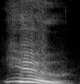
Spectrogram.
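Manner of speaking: loud, very high shriek. Acted. Enemy shrieks at the narrator, loud and high. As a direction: shriek in shock and rage. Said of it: "He shrieked".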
